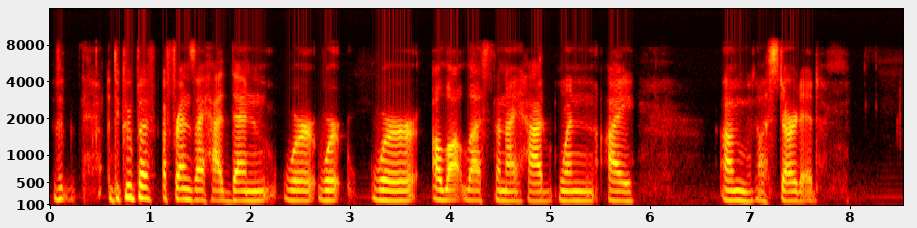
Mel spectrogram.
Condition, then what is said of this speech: Stuttering. So for me, being in therapy and having skills and feel like I can completely control the way that I'm talking, to me that feels more natural now than just talking and stuttering.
